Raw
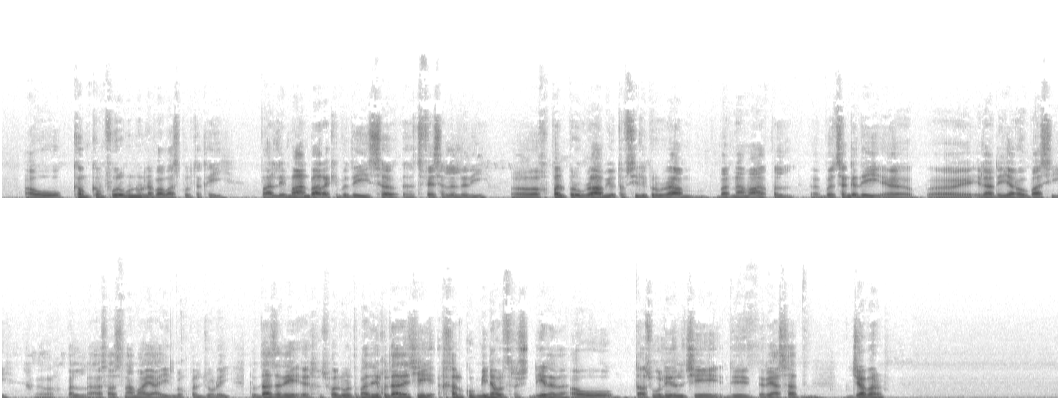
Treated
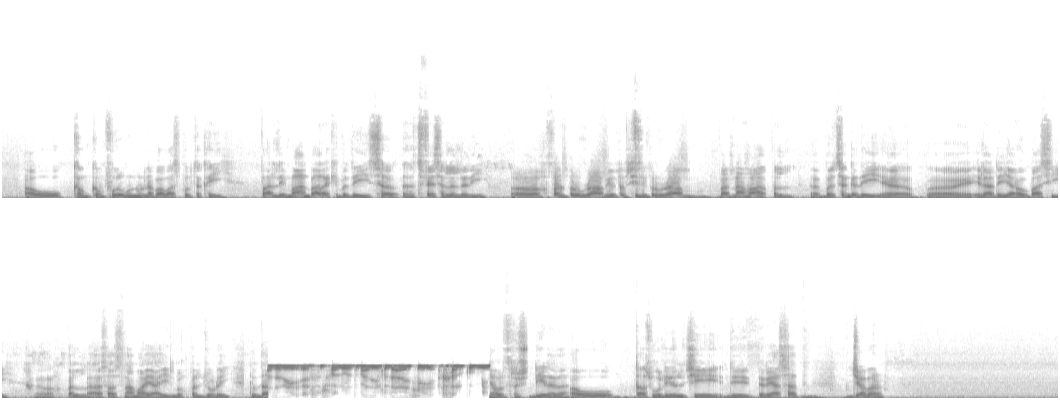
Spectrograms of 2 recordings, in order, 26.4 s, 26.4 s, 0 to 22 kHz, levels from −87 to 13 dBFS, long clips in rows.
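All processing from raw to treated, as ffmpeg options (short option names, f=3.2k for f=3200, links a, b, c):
-filter_complex "[0:a]asettb=1/sr,asplit=3[a][b][c];[a]atrim=end=6.414[d];[b]atrim=start=6.41:end=9.4,asetpts=PTS-STARTPTS,afade=t=in:d=0.004:c=qsin,afade=t=out:st=2.986:d=0.004:c=qsin,asoftclip=type=hard:threshold=-23.5dB,acrossover=split=240|3900[e][f][g];[e]adelay=30[h];[g]adelay=90[i];[h][f][i]amix=inputs=3:normalize=0,atrim=end_sample=131859[j];[c]atrim=start=9.396[k];[d][j]acrossfade=d=0.004:c1=hsin:c2=qsin[l];[l][k]acrossfade=d=0.004:c1=qsin:c2=hsin,asettb=1/sr,asplit=3[m][n][o];[m]atrim=end=16.524[p];[n]atrim=start=16.52:end=19.3,asetpts=PTS-STARTPTS,afade=t=in:d=0.004:c=qsin,afade=t=out:st=2.776:d=0.004:c=qsin,tiltshelf=f=720:g=4.5,lowpass=f=3.2k:t=q:w=0.5098,lowpass=f=3.2k:t=q:w=0.6013,lowpass=f=3.2k:t=q:w=0.9,lowpass=f=3.2k:t=q:w=2.563,afreqshift=-3800[q];[o]atrim=start=19.296[r];[p][q]acrossfade=d=0.004:c1=hsin:c2=qsin[s];[s][r]acrossfade=d=0.004:c1=qsin:c2=hsin,lowpass=f=2.8k:p=1,alimiter=limit=-20.5dB:level=0:latency=1:release=48,acompressor=threshold=-38dB:ratio=4,volume=1.5dB"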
